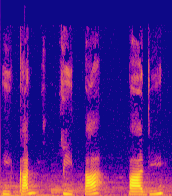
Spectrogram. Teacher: Fonem I adalah vokal tertinggi depan tak bulat. Vokal ini dibentuk dengan kedua bibir agak terentang ke samping.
